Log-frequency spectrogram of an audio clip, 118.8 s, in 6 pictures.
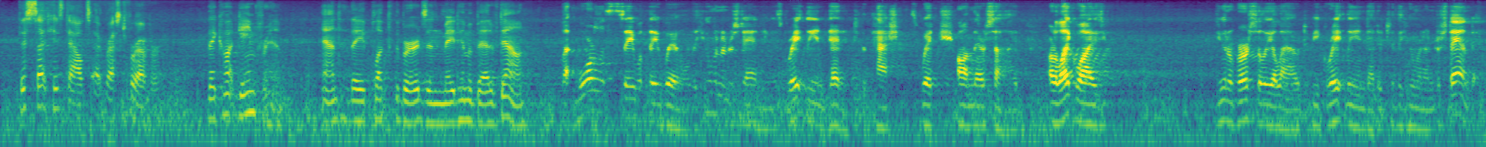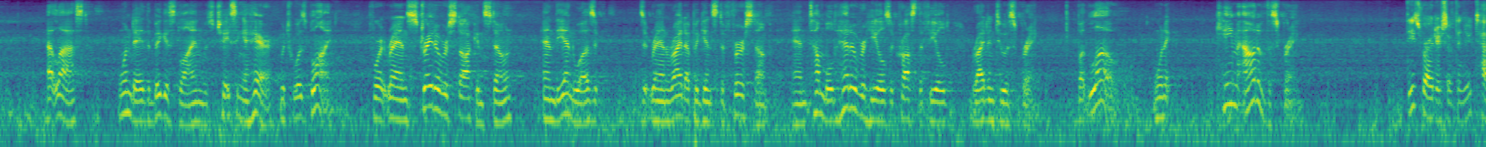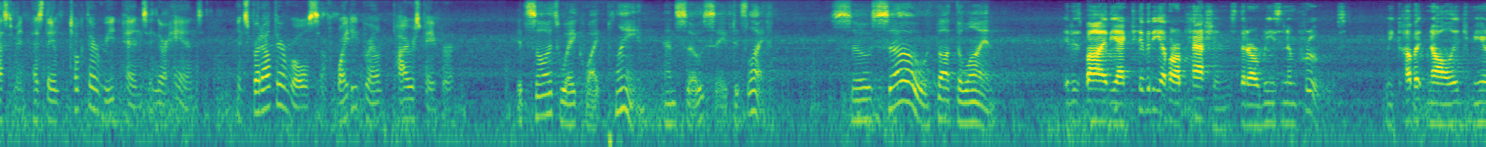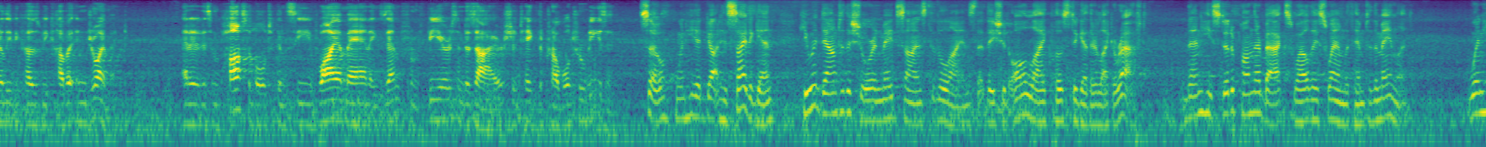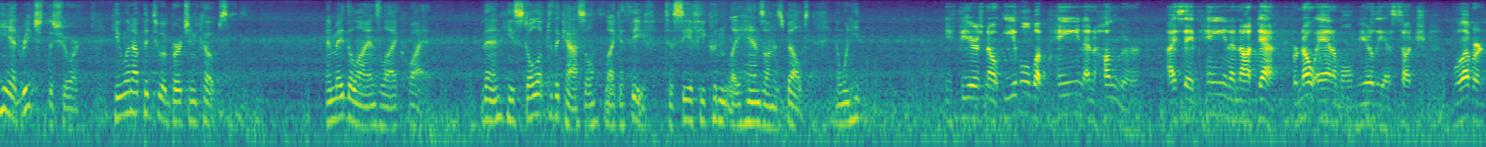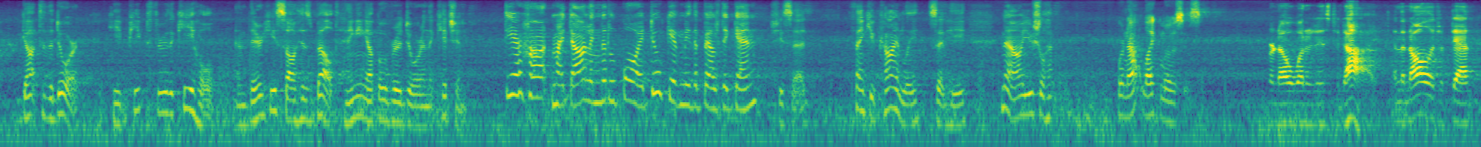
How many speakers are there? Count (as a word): three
